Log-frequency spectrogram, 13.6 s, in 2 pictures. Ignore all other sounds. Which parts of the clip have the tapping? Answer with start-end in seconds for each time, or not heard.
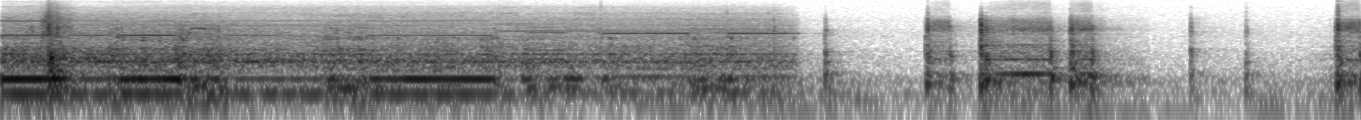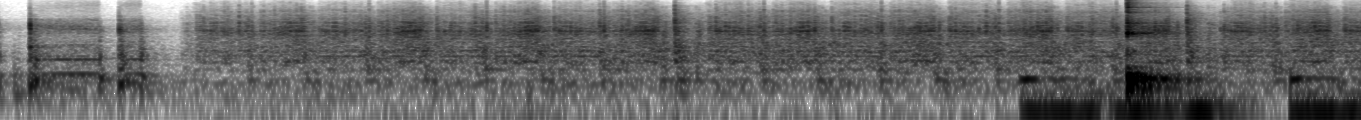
11.9-13.5.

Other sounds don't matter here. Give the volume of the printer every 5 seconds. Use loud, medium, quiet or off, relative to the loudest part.
medium, loud, loud.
